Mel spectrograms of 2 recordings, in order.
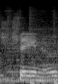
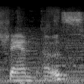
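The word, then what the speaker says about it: sean-nós: lot from what's called I always call it shanos singing apparently that's not how it's pronounced apparently it's shambos which I learned for the first time like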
